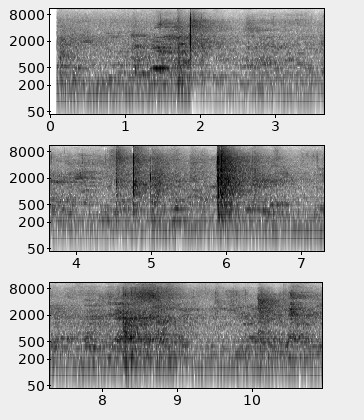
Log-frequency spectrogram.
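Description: Indistinct talking in a room, with a few sharp knocks and clacks of things handled on a table. The loudest knock comes about six seconds in.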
